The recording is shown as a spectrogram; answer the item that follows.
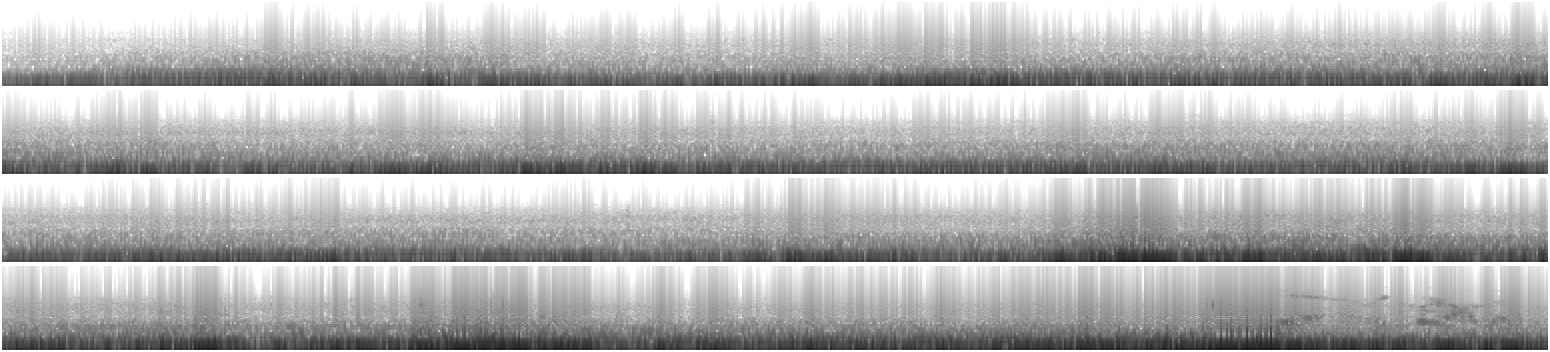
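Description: Car engine and road noise heard from inside the cabin: the engine note rises as the car pulls away, then settles into a steady low rumble of tyres on the road, which grows louder and rougher for the last third.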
